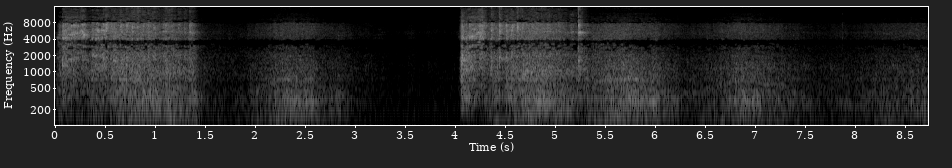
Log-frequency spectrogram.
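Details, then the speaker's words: Hero Duet scooter after repairing its engine noise complaint, with the body panels refitted: two short start-ups, each catching quickly and settling into an even, steady beat with no knocks or rattles; normal running. "तो engine का sound तो बहुत बढ़िया हो चुका है आप लोगों शायद मोबाइल में ना सुनाई दे रहा है बट यहां पर बहुत बढ़िया आवाज ऐसे हमारी होनी चाहिए"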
